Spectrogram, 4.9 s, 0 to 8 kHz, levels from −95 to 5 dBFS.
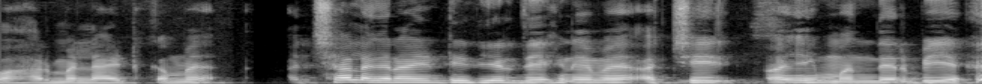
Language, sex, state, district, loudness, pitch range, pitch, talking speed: Hindi, male, Bihar, West Champaran, -14 LUFS, 150-165 Hz, 160 Hz, 205 wpm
